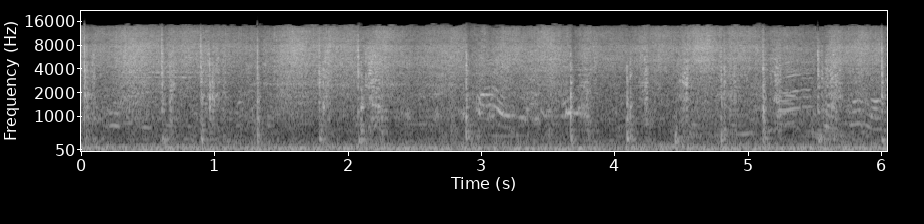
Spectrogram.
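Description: Food sizzling in a hot pan while a metal utensil stirs and scrapes it, with frequent clinks and taps.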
